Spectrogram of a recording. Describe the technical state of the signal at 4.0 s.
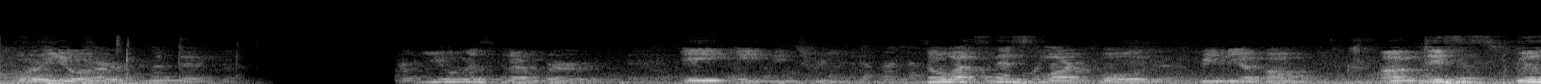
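At 4.0 s the wrong sample rate fault is present, as it is across the whole clip. Everything runs at half speed and a full octave (12 semitones) low, which fits audio recorded at 16 kHz being played back at 8 kHz without conversion. On a spectrogram every component sits at half its proper frequency, with nothing above 4 kHz. The waveform looks stretched to twice its natural duration.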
